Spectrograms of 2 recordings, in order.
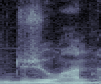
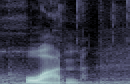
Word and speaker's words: Juan: I'll take them and it's actually not Joo Han I apologize it's one because Spanish people pronounce J as H sometimes I'm not sure when but it's not yuan it's one that's that's the thing I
